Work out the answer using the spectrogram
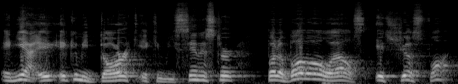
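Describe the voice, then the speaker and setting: A man's voice: high-pitched, animated, moderate pace. A thirty-year-old man hosting a show, speaking an emphatic, plainspoken commentary monologue and repeating phrases for stress. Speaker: show host. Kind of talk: opinion commentary monologue to camera.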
